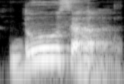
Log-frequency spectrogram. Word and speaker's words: दूसह: दुसह नहीं कहना, दूसह। दू उकार बड़ी है ना, तो उसको प्रोनाउंस भी ज्यादा करना।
